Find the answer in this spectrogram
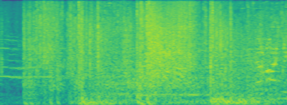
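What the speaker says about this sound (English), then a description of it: "They're launching grenades!" Heavy booming grenade explosions in Call of Duty Modern Warfare II, loud rolling blasts layered with gunfire crackle and shouted voices over the battle noise.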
